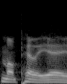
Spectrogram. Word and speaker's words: Montpellier: Montpelier. Montpelier. That's how Americans pronounce it. Yes. – Yeah, but it's Montpellier is the French Yes.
